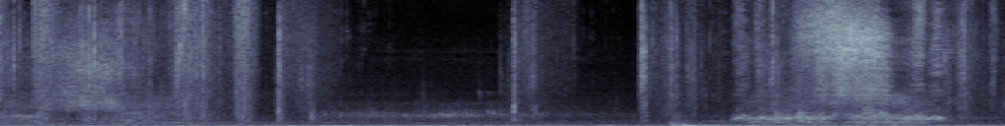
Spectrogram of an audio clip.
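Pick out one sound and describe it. Footsteps crunch over rubble and loose debris.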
